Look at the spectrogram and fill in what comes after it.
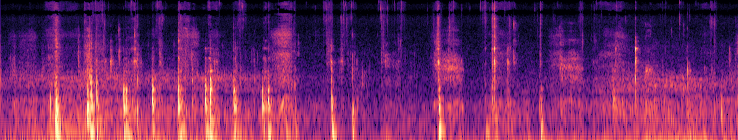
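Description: Close-miked chewing of loaded fries, with irregular wet mouth clicks and smacks. Near the middle comes the sound of a fork picking food off a plate.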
